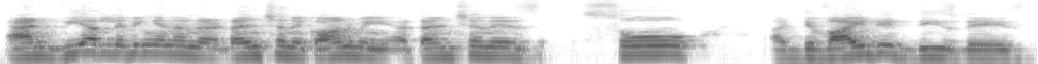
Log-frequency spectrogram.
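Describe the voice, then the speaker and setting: A man from Punjab with a North Indian accent, answering as an interview guest in a halting, conversational way with many fillers. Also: on the high side, muffled recording. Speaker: interview guest, tech entrepreneur.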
